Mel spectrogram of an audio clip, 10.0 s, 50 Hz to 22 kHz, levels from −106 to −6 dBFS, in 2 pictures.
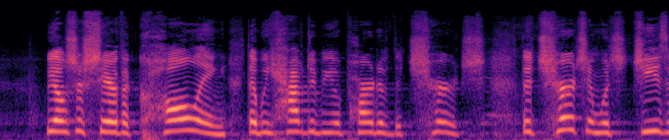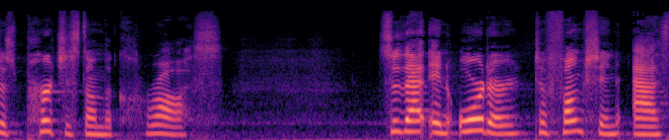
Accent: American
